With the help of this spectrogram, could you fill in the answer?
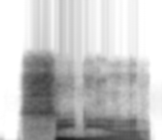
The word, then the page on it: senior: British English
